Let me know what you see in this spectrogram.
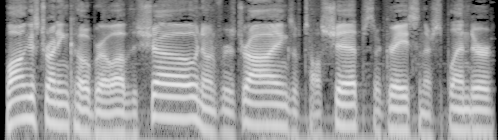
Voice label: saying longest running cob roof show sing songy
